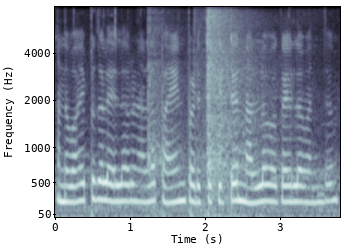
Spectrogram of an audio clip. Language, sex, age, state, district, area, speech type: Tamil, female, 18-30, Tamil Nadu, Salem, urban, spontaneous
